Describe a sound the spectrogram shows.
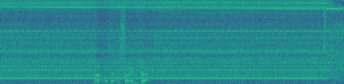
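A lathe runs with a steady whine and hum.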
